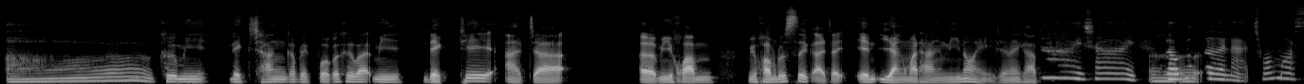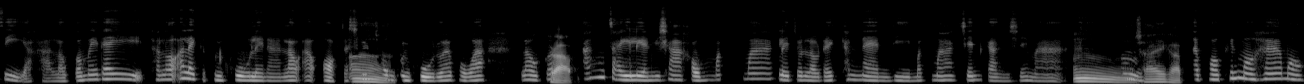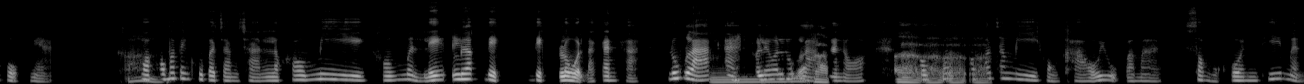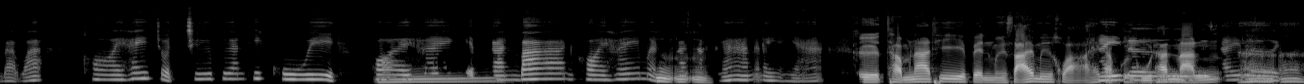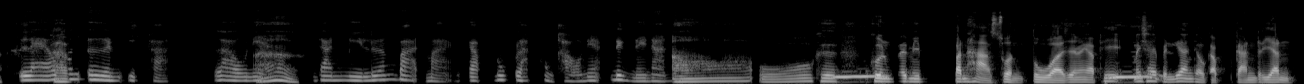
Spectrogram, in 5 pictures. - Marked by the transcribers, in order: other noise
- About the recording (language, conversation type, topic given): Thai, podcast, มีครูคนไหนที่คุณยังจำได้อยู่ไหม และเพราะอะไร?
